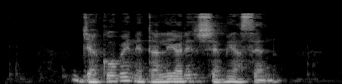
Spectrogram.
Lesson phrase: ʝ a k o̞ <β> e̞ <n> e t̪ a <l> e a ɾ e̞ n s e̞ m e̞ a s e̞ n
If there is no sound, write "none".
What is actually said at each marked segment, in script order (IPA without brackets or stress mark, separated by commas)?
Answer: β, n, l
